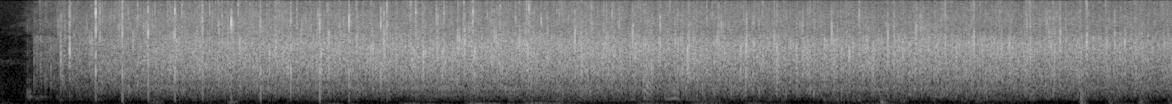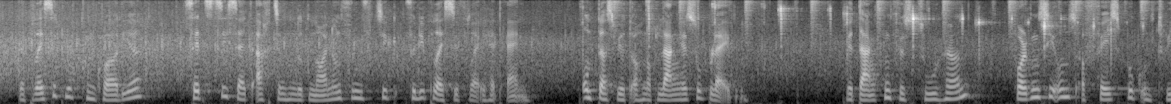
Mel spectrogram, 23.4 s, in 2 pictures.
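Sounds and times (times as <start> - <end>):
audience applause: 0.3 - 15.9
speech: 11.9 - 19.4, 20.2 - 23.4.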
